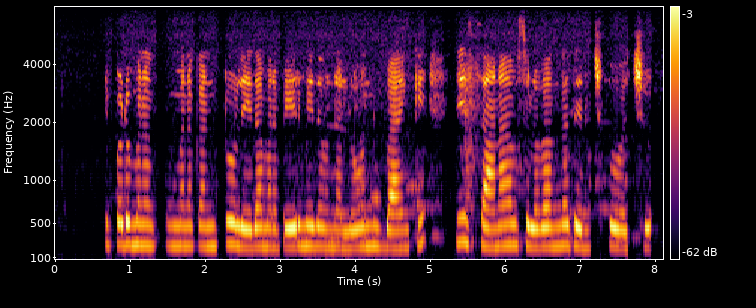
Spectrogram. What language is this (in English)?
Telugu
